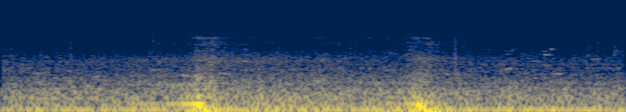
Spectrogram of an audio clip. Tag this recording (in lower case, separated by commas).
rail transport, vehicle, train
